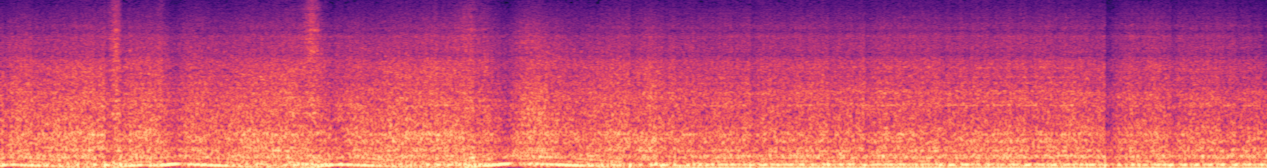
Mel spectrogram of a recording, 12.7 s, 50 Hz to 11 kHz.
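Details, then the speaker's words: Mercury Cougar V8 after fixing a major misfire, exhaust smelling better: brief blip then steady even low rumble at idle with no stumble or skipped beats; misfire gone, running clean. "Yep. Misfire's gone. She sounds good."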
